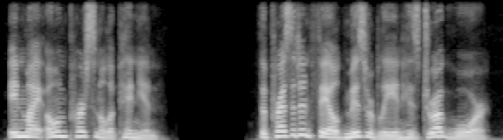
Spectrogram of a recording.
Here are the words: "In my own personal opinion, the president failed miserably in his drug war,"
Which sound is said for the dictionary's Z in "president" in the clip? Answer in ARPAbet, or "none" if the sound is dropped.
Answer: Z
